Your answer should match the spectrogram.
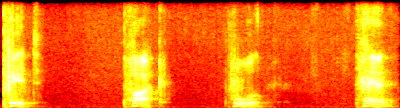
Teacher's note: in English we need to add this plosion this puff of air right and you place your hand in front of your of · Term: aspiration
